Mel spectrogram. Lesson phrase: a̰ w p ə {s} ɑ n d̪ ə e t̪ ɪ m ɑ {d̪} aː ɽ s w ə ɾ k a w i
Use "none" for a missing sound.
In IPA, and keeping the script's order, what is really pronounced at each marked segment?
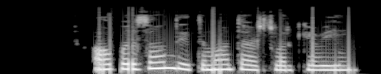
z, t̪

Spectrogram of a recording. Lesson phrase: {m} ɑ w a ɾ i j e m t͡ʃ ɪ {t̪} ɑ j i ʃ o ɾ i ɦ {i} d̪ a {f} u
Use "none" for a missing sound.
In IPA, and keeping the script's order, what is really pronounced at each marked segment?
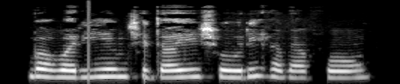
b, d̪, a, f

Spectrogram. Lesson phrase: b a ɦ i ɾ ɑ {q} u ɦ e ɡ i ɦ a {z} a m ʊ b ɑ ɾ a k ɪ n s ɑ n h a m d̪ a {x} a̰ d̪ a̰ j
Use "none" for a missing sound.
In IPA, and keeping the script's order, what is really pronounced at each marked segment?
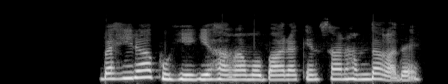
p, ɣ, ɣ

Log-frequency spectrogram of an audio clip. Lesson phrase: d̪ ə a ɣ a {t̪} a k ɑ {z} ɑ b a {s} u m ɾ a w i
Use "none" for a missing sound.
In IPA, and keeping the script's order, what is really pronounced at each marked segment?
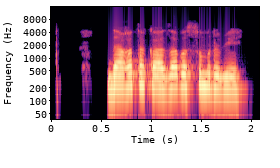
t̪, z, s

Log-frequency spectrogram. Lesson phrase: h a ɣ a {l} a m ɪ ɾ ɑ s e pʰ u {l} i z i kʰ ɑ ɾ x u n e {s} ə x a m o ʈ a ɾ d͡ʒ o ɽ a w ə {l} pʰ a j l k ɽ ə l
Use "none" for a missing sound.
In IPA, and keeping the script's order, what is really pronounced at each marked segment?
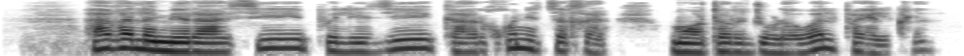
l, l, t͡s, l

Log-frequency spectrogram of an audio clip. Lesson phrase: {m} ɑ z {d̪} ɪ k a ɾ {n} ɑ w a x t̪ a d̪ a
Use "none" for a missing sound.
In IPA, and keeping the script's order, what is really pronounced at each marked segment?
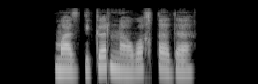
m, d̪, n

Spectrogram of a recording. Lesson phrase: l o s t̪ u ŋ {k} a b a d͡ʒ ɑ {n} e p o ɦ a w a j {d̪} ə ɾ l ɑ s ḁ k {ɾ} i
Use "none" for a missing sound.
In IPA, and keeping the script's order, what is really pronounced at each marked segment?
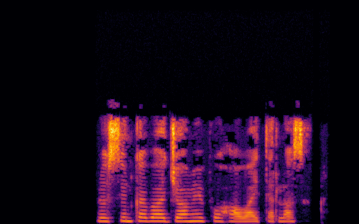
k, m, t̪, ɽ

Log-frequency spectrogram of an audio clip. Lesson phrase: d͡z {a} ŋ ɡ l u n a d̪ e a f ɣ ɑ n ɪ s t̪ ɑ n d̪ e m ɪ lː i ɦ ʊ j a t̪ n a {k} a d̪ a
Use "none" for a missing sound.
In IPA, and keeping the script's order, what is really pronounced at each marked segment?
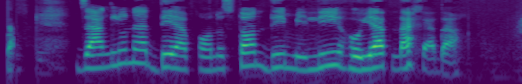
a, x

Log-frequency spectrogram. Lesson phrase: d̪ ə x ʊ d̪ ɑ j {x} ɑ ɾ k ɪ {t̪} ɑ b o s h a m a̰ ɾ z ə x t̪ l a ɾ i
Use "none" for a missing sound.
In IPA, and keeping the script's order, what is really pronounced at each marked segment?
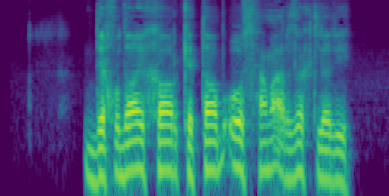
x, t̪

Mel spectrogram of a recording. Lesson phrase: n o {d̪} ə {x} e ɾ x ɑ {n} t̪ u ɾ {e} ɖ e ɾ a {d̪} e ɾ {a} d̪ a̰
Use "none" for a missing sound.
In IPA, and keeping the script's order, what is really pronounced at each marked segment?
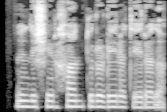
d̪, ʃ, n, a, t̪, a

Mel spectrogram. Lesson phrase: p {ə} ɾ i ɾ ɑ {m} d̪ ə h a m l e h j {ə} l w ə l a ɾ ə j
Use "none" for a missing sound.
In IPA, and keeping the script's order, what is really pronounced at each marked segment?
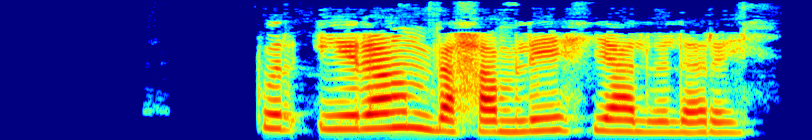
ə, n, ɑ

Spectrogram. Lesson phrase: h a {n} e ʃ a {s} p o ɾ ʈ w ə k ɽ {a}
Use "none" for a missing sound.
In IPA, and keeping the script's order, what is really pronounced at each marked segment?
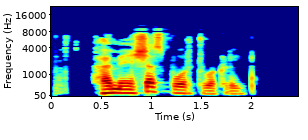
m, s, i

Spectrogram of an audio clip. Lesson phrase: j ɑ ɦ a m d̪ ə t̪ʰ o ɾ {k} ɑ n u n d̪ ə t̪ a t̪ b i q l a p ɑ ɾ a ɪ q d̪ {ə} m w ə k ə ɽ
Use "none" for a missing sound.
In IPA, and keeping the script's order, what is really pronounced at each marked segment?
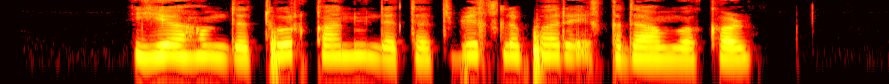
q, ɑ

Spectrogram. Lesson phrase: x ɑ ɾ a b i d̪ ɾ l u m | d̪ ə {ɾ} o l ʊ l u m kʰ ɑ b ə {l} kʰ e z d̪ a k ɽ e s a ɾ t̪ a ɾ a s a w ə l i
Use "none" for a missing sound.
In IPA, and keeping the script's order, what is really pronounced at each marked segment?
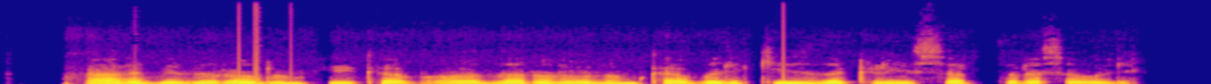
ɾ, l

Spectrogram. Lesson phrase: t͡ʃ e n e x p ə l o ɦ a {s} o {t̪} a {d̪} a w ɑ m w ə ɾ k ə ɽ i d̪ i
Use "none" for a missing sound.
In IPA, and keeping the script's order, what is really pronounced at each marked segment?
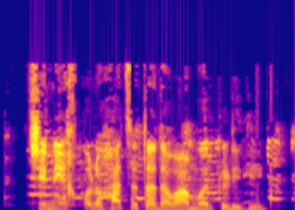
t͡s, t̪, d̪

